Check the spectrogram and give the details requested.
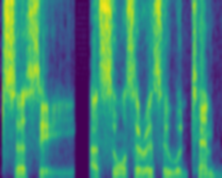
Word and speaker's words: Circe: Kirk comes from the Roman word cirque and cirque comes from the Greek mother Circe, pronounced Circe, a sorceress who would tempt men into her house, turn them into pigs and eat them.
